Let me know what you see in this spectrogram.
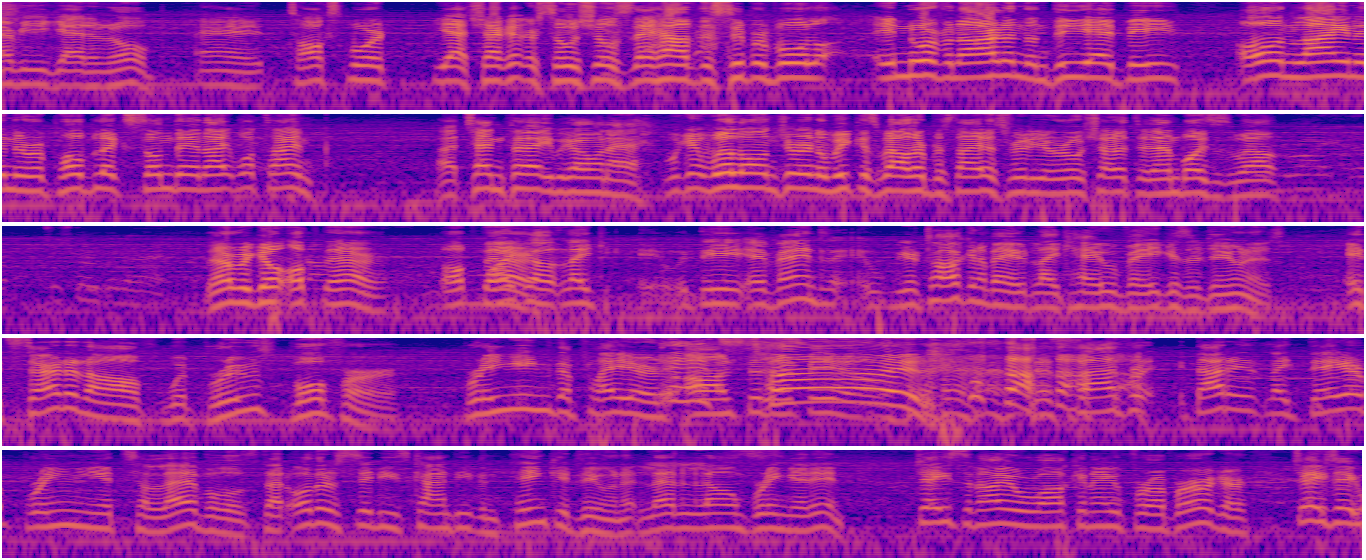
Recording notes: SB Opening Night Special from Allegiant Stadium.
